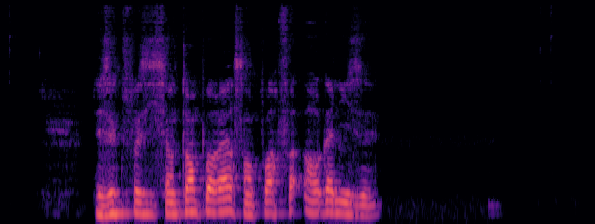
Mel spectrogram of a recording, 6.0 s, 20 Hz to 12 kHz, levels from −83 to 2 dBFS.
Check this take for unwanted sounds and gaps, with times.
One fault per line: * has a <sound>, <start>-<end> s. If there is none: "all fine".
all fine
